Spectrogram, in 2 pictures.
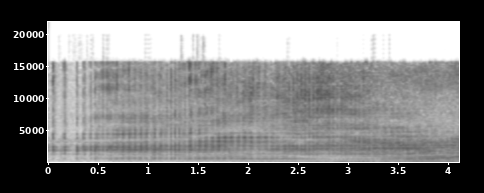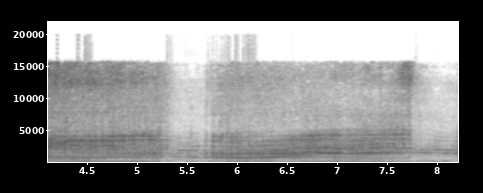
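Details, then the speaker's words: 1989 Kawasaki KX80 big bore after pilot jet changes and a spark plug swap, on a test ride: a crisp two-stroke note climbs and falls cleanly through the revs with no bogging or sputter. The engine runs healthy. "took it for a top speed run and went through all the gears on it it was really super crispy"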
